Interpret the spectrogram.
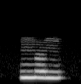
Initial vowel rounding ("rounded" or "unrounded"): rounded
